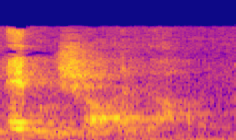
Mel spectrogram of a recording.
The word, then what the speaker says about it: inshallah: First of all, inshallah, if pronounced in Persian, will be inshallah. That's not in. That ye is additional thing to make it pronounceable for foreigners. When Ahmed will say inshallah, he will not say in.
